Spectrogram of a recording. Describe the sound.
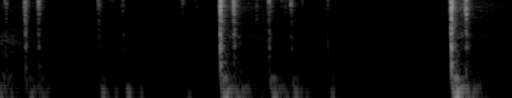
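Typing on a computer keyboard comes in a few short, faint bursts of key taps separated by quiet gaps, with a firmer keystroke near the end.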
